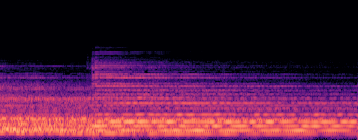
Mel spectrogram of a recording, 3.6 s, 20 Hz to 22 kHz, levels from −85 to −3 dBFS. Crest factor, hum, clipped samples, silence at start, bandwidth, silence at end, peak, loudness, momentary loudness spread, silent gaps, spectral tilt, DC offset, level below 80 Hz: 12 dB; none; under 0.1%; 0 s; 5.8 kHz; 0 s; -10 dBFS; -22 LUFS; 3 LU; none; -10 dB/octave; under 0.1%; -72 dBFS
